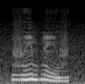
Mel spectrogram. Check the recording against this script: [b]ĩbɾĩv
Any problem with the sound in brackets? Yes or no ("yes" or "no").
yes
